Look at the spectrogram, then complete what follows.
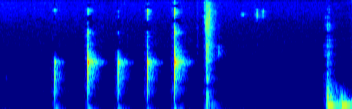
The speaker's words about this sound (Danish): Det lød det lød mærkeligt. Det lød, som hvis man slog på glas.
